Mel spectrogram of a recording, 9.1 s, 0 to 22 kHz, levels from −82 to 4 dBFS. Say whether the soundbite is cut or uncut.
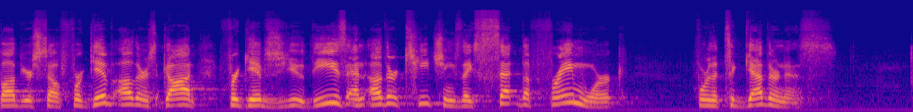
cut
